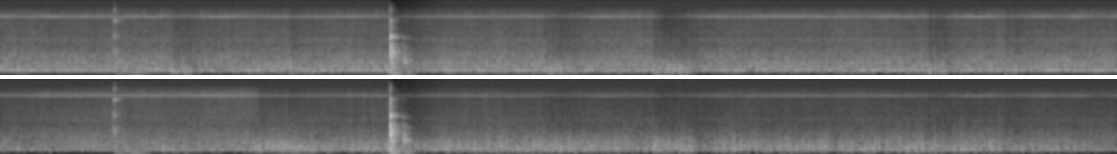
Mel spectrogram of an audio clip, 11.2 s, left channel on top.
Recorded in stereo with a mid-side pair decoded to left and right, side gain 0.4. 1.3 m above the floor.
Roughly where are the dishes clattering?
Ahead right.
